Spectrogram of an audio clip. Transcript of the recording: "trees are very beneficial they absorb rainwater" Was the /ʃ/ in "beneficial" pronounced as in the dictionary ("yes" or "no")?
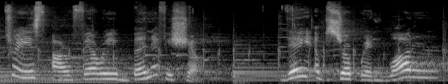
yes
